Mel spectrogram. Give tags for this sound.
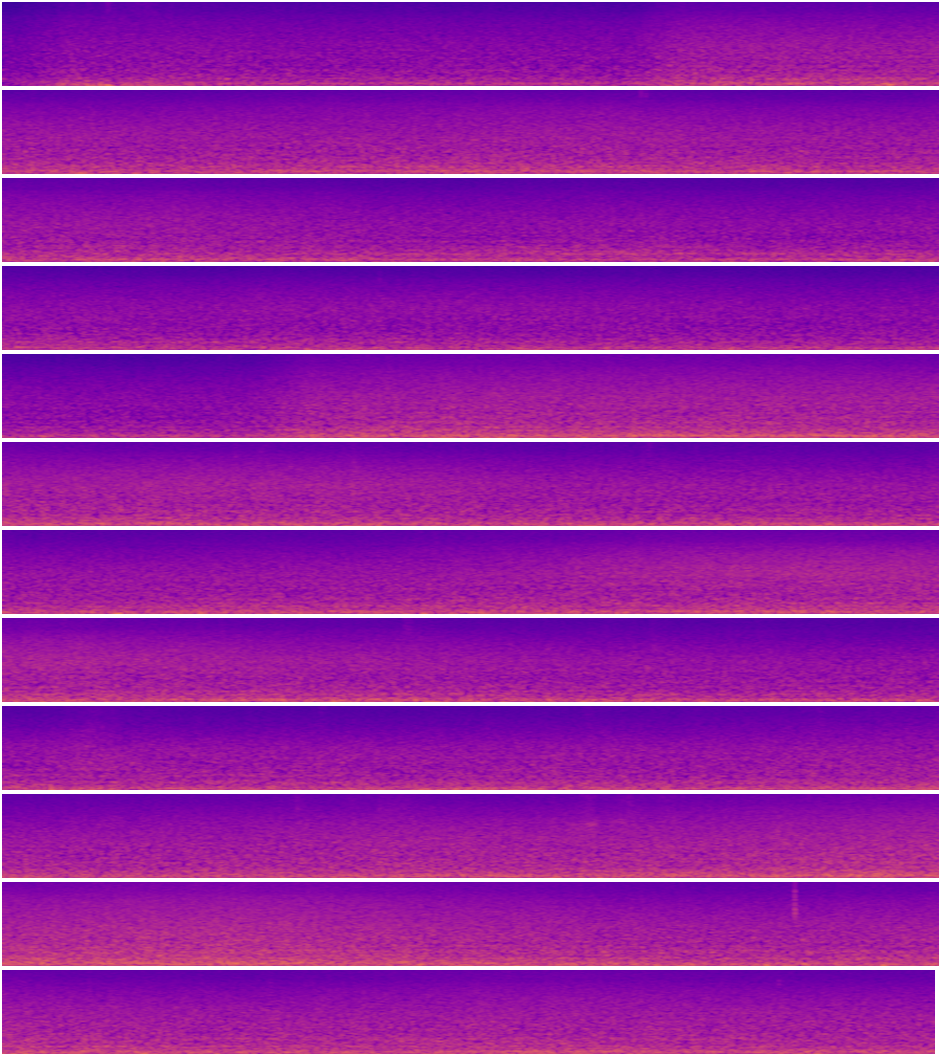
high autumn natural-soundscape

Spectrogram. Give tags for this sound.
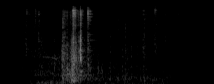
freewheel ride rider whirr park approach click jump bicycle street downhill bike chain terrestrial wheel pedaling

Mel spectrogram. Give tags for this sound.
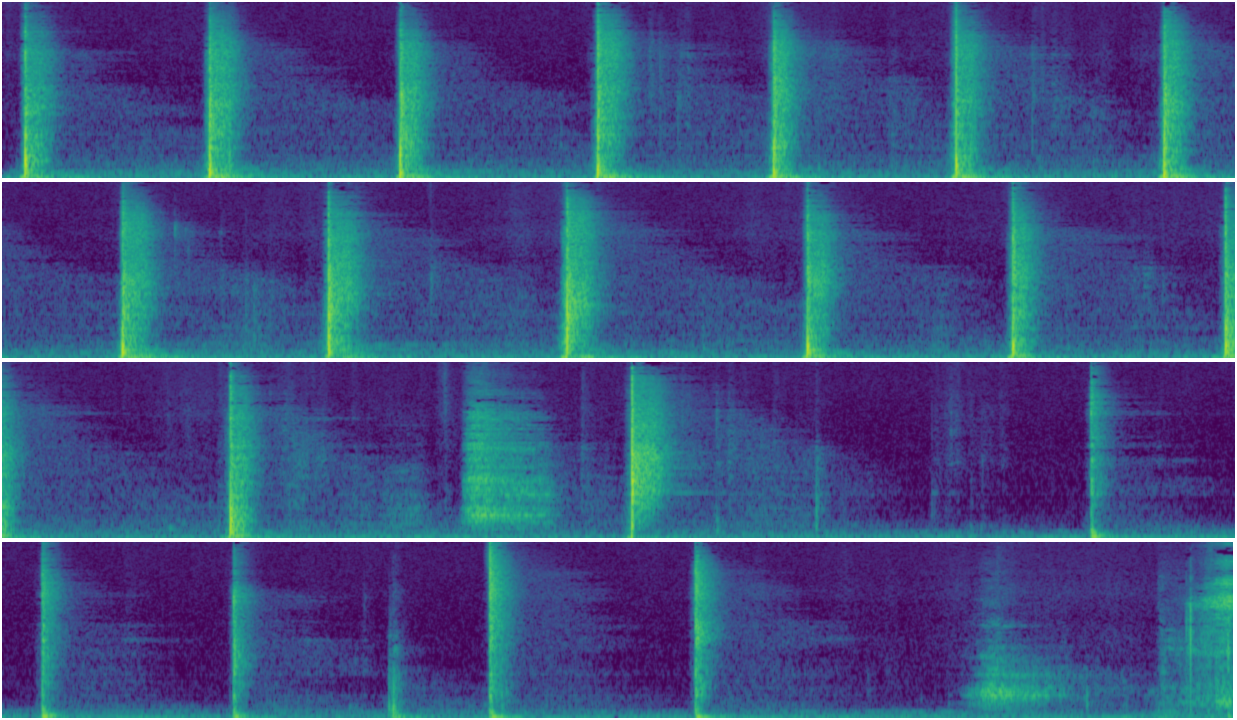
hit body smack punch slap thud fist fight impact

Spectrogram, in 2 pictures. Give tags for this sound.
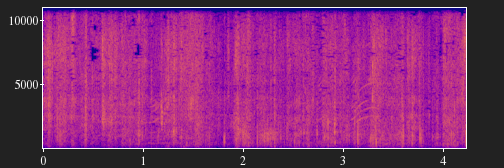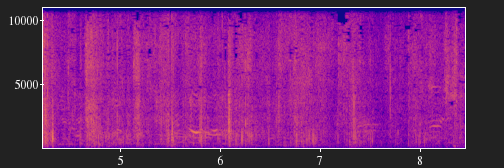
Essen Germany School

